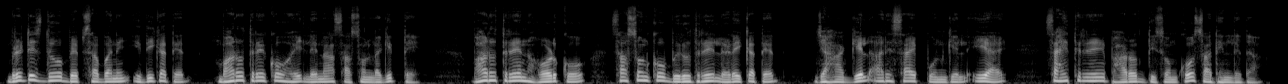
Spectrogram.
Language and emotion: Santali, neutral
